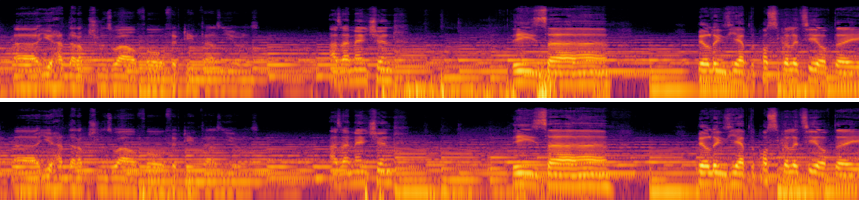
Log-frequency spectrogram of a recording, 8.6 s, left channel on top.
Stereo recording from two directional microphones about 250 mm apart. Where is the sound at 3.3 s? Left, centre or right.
Centre.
